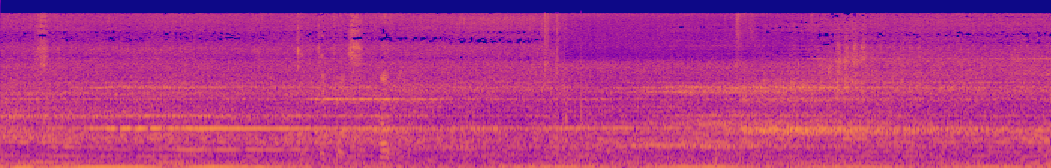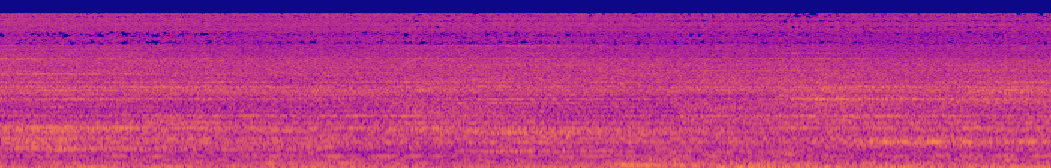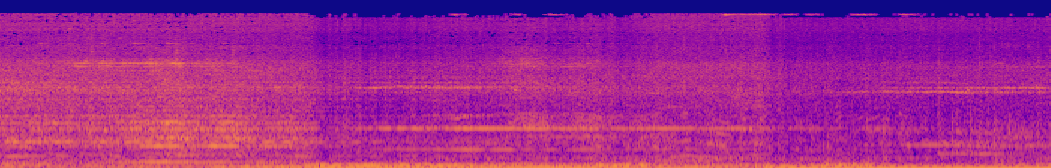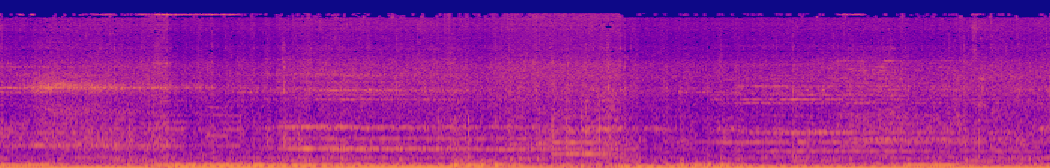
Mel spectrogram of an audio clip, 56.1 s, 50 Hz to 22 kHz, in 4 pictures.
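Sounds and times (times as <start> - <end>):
deep rumble: 0.0 - 56.0
droning music over loudspeakers: 0.0 - 56.0
faint sustained tones: 0.0 - 56.0.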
